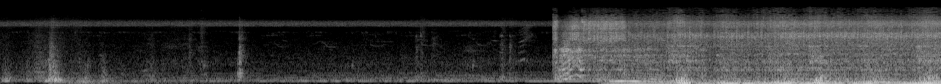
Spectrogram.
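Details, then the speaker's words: 1972 Datsun 1200 coupe restarted after a long sit, after the fan belt was tightened and a fuel hose replaced: a loud harsh whirring roar over the idle. Owner suspects the alternator or water pump; there is also a coolant leak. "so i think it's a uh alternator problem or a water pump problem that's making that horrible horrible horrible noise"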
